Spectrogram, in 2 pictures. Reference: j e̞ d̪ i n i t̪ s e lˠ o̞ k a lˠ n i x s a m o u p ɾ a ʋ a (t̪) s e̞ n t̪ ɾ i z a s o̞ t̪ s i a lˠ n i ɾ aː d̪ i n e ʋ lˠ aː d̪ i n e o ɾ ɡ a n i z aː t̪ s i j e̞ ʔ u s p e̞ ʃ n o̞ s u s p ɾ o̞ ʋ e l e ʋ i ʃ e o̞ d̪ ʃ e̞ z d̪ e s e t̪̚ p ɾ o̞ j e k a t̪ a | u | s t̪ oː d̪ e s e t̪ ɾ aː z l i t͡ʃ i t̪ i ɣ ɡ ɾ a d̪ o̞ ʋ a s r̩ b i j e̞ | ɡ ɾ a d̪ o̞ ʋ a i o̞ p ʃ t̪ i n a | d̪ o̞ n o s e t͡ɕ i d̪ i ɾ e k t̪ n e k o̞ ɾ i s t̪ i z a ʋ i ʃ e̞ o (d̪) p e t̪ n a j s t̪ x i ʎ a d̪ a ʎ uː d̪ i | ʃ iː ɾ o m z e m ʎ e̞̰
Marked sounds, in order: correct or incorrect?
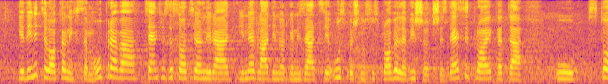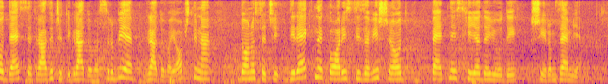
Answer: correct, correct

